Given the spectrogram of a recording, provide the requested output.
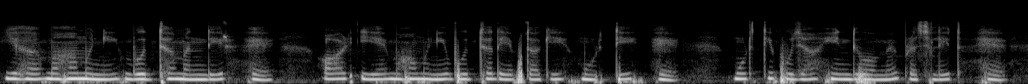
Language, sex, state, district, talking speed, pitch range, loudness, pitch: Hindi, female, Bihar, Lakhisarai, 105 wpm, 230-255 Hz, -18 LUFS, 240 Hz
